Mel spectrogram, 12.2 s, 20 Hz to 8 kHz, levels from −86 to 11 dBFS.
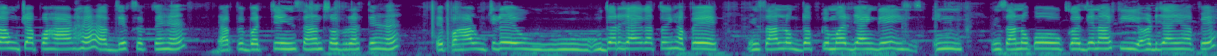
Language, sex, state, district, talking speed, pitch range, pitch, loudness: Hindi, female, Chhattisgarh, Raigarh, 180 wpm, 285-305 Hz, 295 Hz, -16 LUFS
